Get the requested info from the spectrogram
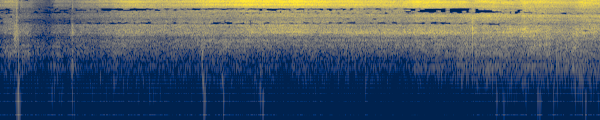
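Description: Plastic Otter Sport sled sliding down a snow hill, a steady hiss of the sled's hull over the snow that grows louder as it comes closer. Two short knocks come just before the hiss begins.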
